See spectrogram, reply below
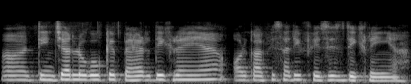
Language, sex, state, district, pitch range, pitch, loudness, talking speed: Hindi, female, Uttar Pradesh, Shamli, 195-215 Hz, 205 Hz, -17 LUFS, 220 wpm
